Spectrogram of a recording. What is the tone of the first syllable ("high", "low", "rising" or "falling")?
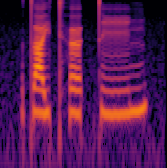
low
